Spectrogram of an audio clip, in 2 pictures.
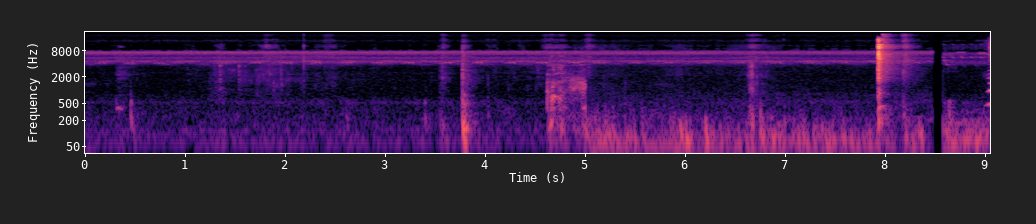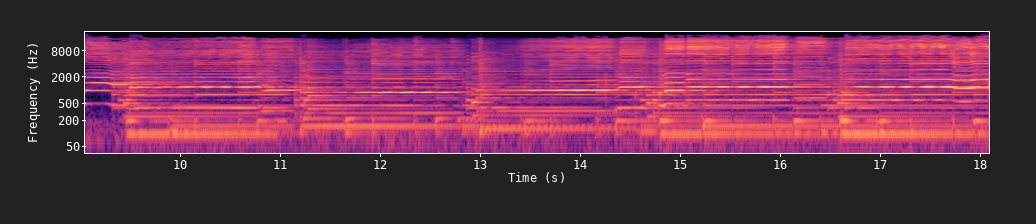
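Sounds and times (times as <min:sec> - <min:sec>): insects trilling: 0:00.0 - 0:09.0.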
